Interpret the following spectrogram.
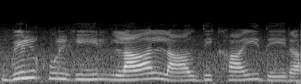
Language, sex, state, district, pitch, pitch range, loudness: Hindi, female, Punjab, Fazilka, 215 Hz, 200-250 Hz, -17 LUFS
